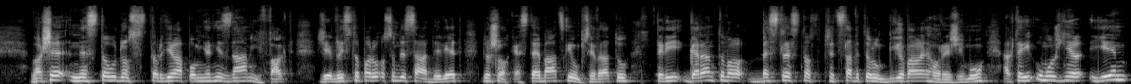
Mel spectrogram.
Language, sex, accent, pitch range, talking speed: Czech, male, native, 140-165 Hz, 125 wpm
